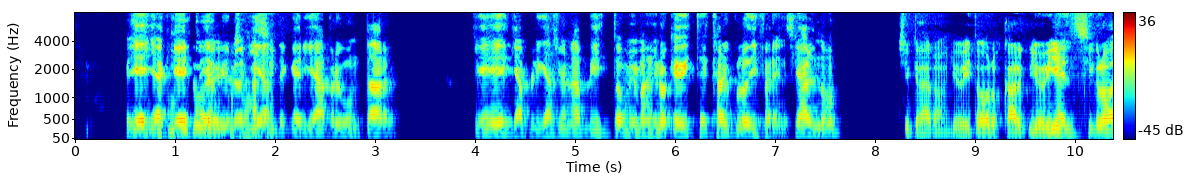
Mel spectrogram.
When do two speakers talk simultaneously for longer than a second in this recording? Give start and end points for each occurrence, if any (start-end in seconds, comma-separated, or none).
0.8-2.0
